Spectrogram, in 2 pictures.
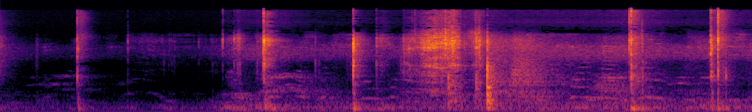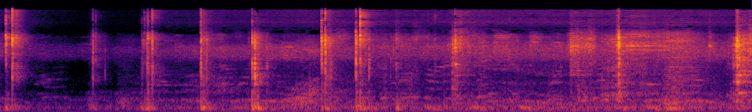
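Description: Thick white slime being squeezed, kneaded and stretched by hand, giving many sharp clicks and pops and stretches of wet crackle. It starts about a second and a half in, after near silence.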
